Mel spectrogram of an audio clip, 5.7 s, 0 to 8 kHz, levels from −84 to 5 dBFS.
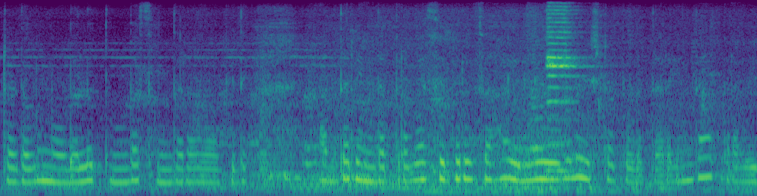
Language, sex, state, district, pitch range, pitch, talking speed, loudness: Kannada, female, Karnataka, Raichur, 215-260 Hz, 240 Hz, 125 wpm, -19 LUFS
